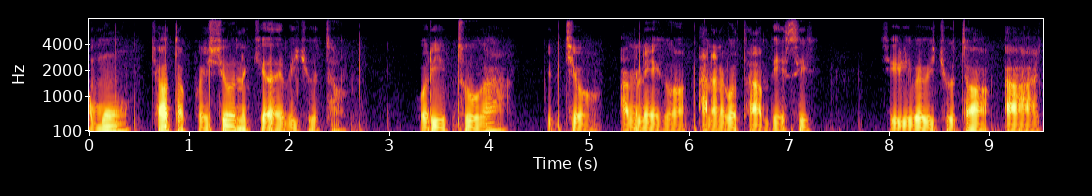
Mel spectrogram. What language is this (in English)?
Kalenjin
